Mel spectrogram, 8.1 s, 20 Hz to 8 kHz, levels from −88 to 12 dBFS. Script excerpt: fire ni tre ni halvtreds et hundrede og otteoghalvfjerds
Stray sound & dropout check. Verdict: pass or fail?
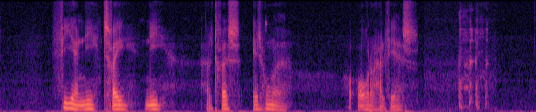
fail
